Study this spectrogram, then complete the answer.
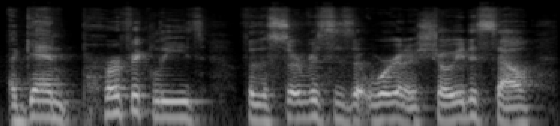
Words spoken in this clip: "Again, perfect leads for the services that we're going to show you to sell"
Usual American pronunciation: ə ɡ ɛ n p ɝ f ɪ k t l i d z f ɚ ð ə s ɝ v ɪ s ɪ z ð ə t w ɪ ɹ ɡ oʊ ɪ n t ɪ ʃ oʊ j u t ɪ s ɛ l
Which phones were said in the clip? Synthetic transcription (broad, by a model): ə ɡ ɛ n p ɝ f ɪ k t l i d z f ɚ ð ə s ɝ v ɪ s ɪ z ð ə t w ɪ ɹ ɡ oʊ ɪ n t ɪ ʃ oʊ j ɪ t ɪ s ɛ l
